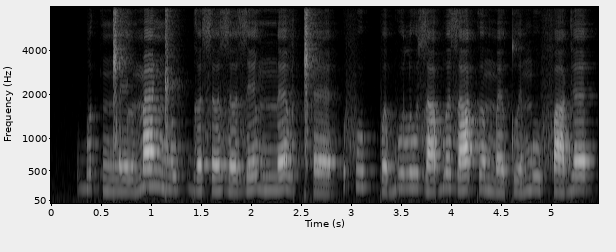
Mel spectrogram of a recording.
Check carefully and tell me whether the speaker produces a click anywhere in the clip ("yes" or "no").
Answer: yes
